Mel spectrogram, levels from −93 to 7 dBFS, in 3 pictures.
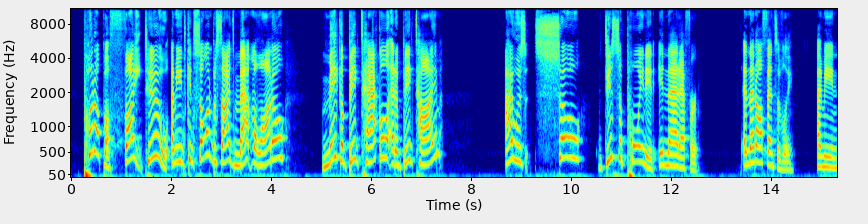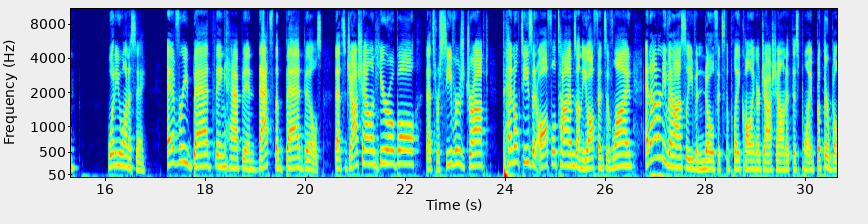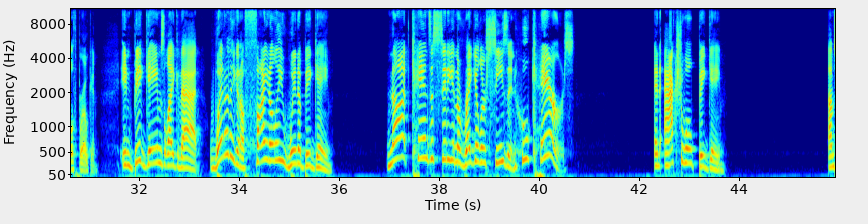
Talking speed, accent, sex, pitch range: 150 wpm, American, female, 195-310 Hz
